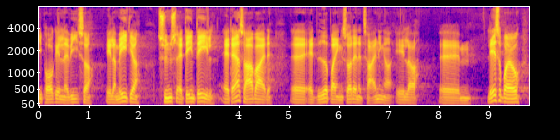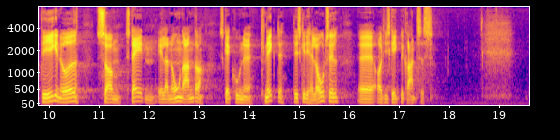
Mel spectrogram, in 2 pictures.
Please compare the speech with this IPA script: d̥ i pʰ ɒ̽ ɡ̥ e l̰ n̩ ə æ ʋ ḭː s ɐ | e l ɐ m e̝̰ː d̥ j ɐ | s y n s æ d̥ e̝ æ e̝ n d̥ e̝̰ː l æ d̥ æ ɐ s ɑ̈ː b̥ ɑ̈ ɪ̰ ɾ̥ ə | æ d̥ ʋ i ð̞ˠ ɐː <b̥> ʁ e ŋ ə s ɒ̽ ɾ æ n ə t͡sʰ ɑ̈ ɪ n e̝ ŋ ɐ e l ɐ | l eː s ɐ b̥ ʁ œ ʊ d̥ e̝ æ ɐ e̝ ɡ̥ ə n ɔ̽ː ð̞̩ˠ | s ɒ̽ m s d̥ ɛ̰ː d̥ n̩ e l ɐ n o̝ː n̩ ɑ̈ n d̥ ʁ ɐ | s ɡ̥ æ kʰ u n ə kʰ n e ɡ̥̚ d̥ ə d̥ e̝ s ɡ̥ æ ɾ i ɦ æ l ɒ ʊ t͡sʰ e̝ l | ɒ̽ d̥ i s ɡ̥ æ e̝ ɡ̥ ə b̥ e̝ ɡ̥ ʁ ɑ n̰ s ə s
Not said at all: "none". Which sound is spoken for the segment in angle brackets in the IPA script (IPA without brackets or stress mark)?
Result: b̥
